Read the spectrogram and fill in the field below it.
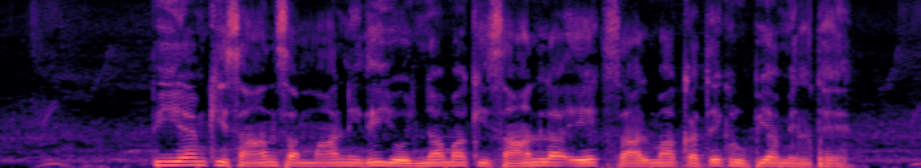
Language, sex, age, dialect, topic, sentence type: Chhattisgarhi, male, 31-35, Western/Budati/Khatahi, agriculture, question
